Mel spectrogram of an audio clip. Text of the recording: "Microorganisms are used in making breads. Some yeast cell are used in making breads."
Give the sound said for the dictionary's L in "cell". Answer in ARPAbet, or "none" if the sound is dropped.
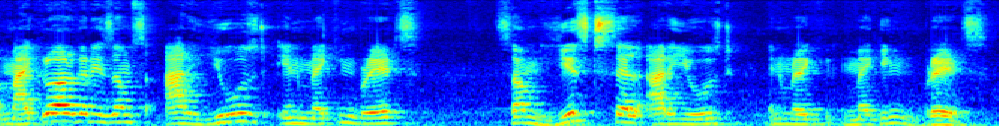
L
